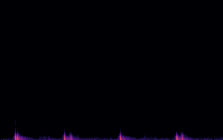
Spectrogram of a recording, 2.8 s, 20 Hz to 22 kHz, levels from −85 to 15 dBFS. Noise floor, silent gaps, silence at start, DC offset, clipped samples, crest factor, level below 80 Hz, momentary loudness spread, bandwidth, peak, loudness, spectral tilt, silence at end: -71 dBFS; none; 0.15 s; under 0.1%; under 0.1%; 28 dB; -62 dBFS; 7 LU; 2 kHz; -14 dBFS; -43 LUFS; -13 dB/octave; 0.45 s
